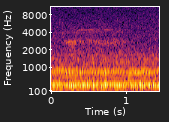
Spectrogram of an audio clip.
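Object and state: Nothing is struck.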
